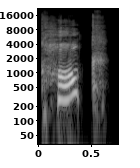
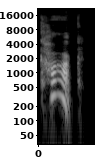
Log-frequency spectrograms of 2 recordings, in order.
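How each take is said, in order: First: "Caulk" said as "coalk", questioning; puzzled echo, "Caulk" with long O and L. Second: "Caulk" said as "kahk", L silent; caulk without L. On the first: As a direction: sound the L in "Caulk", rising. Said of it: "I don't say it like that". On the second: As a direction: open AH vowel in "Caulk", no L. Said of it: "Say that word again". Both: Retold or imitated.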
